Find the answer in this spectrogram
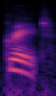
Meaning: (noun) 1. A horizontal metal grill through which liquid, ash, or small objects can fall, while larger objects cannot 2. A frame or bed, or kind of basket, of iron bars, for holding fuel while burning
- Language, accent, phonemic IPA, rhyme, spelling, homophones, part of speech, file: English, US, /ˈɡɹeɪt/, -eɪt, grate, great, noun / verb / adjective, En-us-grate.ogg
